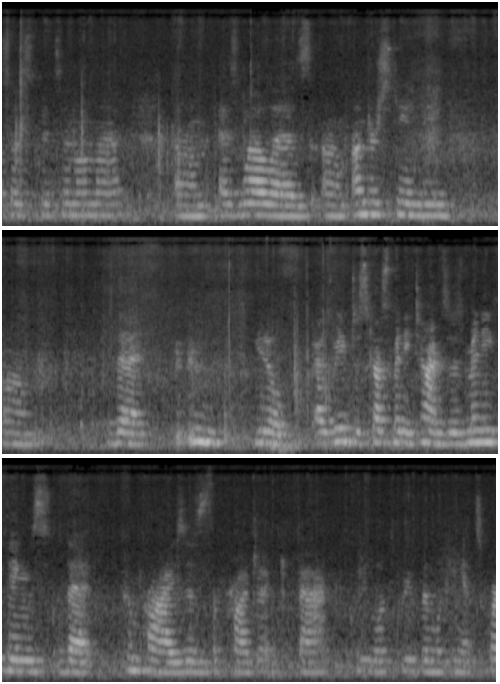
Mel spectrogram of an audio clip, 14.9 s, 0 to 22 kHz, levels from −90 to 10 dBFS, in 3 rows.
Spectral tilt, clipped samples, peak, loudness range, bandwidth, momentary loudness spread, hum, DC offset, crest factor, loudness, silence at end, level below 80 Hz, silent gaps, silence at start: -5 dB/octave; under 0.1%; -8 dBFS; 5 LU; 20 kHz; 13 LU; none; under 0.1%; 22 dB; -30 LUFS; 0 s; -66 dBFS; none; 0 s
